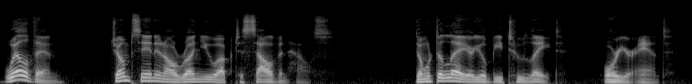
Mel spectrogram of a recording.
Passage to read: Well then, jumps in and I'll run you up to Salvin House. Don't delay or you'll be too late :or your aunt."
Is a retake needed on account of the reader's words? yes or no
no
